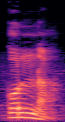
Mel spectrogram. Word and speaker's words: কন্যা: যদি শব্দের আদ্য বা প্রথম অ এর পর জফলাযুক্ত ব্যঞ্জন বর্ণ থাকে, তাহলে প্রায়শ তার উচ্চারণ ও এর মতো হয়।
